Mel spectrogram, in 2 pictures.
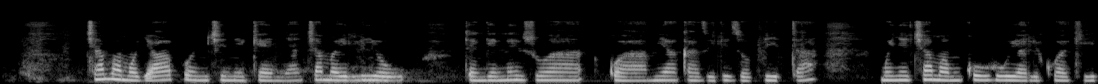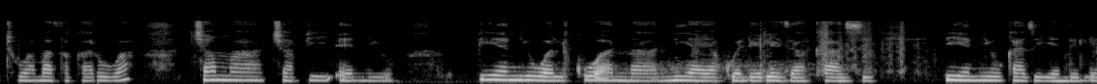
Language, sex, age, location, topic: Swahili, female, 18-24, Kisumu, government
